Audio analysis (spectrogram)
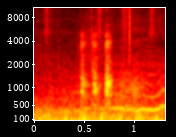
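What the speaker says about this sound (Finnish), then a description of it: "Kana oikeasti spawnas tänne." A Minecraft chicken clucking in the Nether, a few short, close clucks over low game background noise.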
